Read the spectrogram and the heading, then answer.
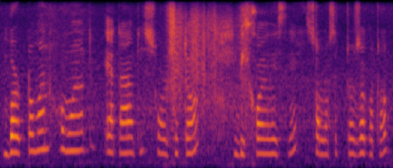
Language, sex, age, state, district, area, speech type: Assamese, female, 60+, Assam, Nagaon, rural, spontaneous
